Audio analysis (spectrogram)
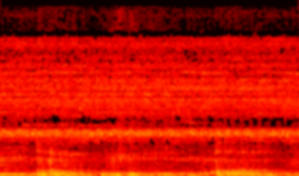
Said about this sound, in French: Puis deux minutes plus tard, à la cinquième minute de l'enregistrement, résonne le grondement menaçant du jaguar.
